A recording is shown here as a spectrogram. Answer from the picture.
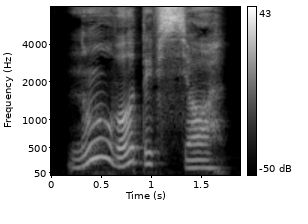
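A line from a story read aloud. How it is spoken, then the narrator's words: Sighing. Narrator (Russian): вздохнул Виктор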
